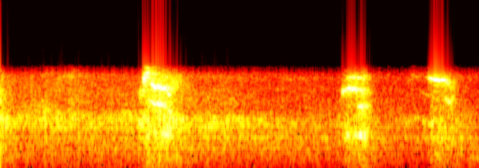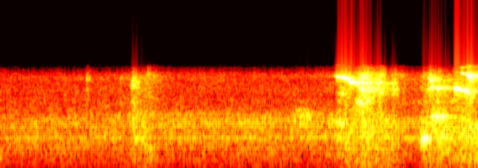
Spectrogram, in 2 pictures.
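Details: Kitten meowing in short, high, wavering cries, about six of them at irregular intervals, some in quick pairs, over a faint steady background hum.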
